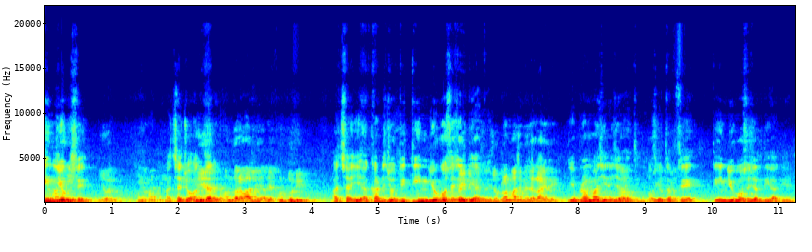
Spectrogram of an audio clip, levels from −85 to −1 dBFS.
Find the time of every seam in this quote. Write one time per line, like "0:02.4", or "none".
none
